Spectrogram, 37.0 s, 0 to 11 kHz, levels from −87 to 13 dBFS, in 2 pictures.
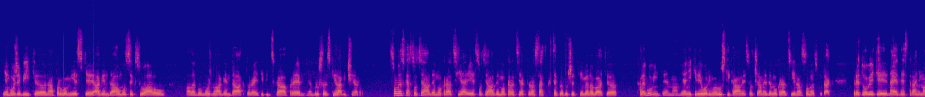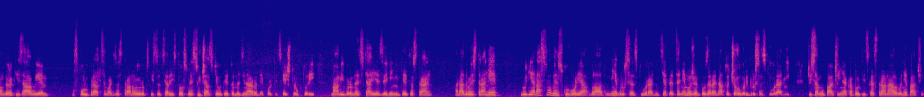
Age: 30-49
